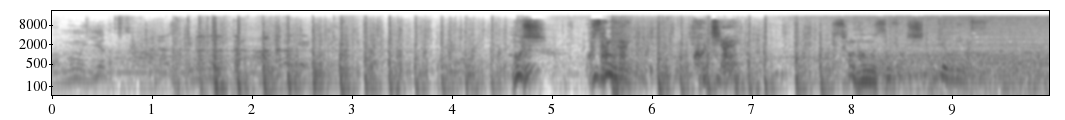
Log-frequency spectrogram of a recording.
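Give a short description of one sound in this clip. Footsteps thud quickly on wooden planks.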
